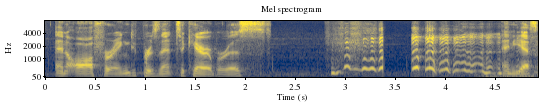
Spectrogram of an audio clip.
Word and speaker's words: Kerberos: And yes, I said it that way on purpose because I think it's funny. That would technically be the right way to say it. Yeah, I know, but it's also not. because we're in America.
